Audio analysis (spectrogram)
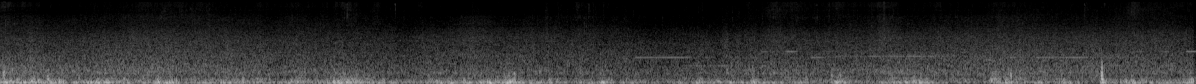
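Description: Surf breaking off the end of a jetty on the New Jersey shore, a steady broadband wash of waves with low rumble and gusty wind buffeting the microphone throughout, no talk.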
